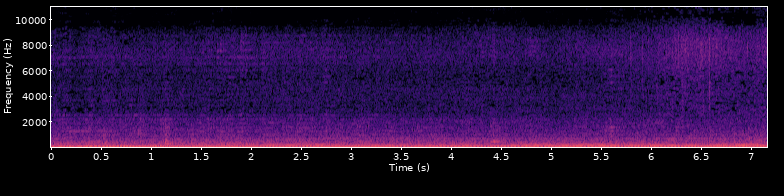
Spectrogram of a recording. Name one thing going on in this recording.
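A loader's diesel engine rumbles steadily close by.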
